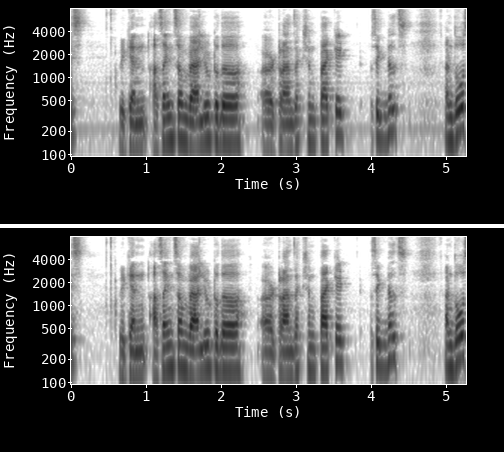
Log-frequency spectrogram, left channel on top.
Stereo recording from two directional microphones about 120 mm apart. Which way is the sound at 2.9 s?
50° right (ahead or behind).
